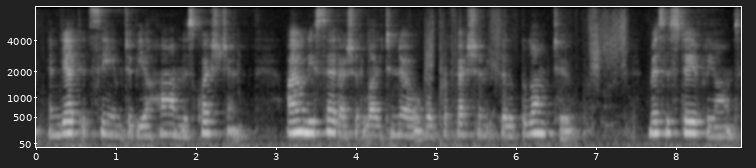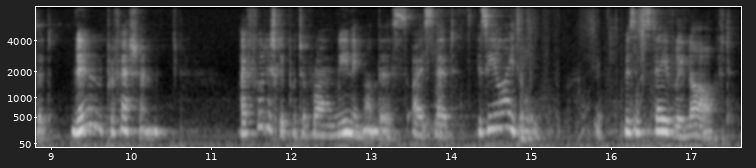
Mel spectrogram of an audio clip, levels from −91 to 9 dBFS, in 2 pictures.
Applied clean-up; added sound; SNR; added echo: neural separator model SepFormer DNS4.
